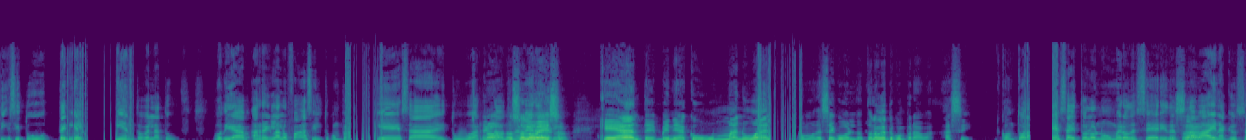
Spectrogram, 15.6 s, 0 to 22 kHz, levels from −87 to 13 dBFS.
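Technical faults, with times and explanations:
0.84–1.67 s, intermittent contact: the speech cuts out for about 380 ms with crackle at each edge, leaving faint hiss while the line is open, unlike a buffer skip.
1.47 s, dropped buffer (overrun): a small jump in the speech and no gap, likely a roughly 10 ms stretch of samples overwritten before being read.
3.24 s, dropped buffer (overrun): another skip with no silence, likely about 10 ms lost to an overrun and the two sides butted together.
4.32–4.78 s, intermittent contact: a dropout of about 340 ms bounded by crackle, with hiss filling the gap instead of a clean jump.
9.48–10.02 s, intermittent contact: the line opens for about 250 ms, crackling at the break and rejoin, with faint hiss in between.
12.80–13.22 s, intermittent contact: a cut of about 290 ms, crackly edges and hiss during the open line, distinct from a seamless skip.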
